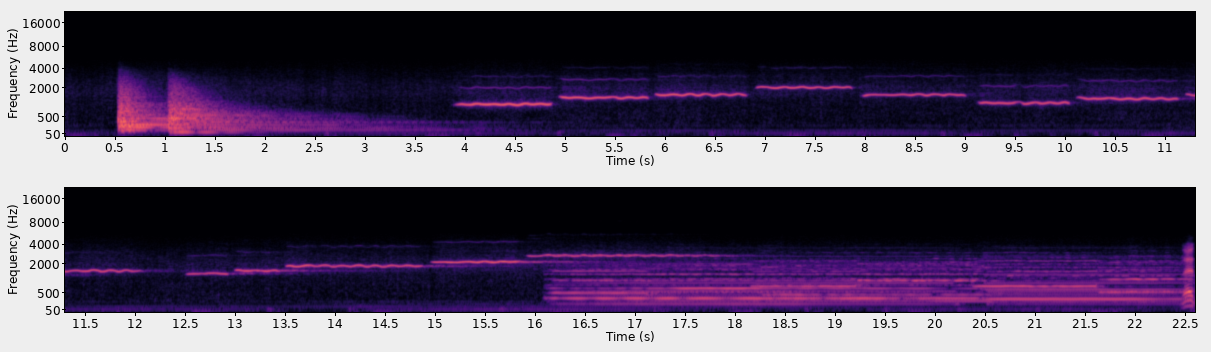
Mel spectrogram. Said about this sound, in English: that whistle be your signal for the Signal Oil program, The Whistler, each Sunday night at this same time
